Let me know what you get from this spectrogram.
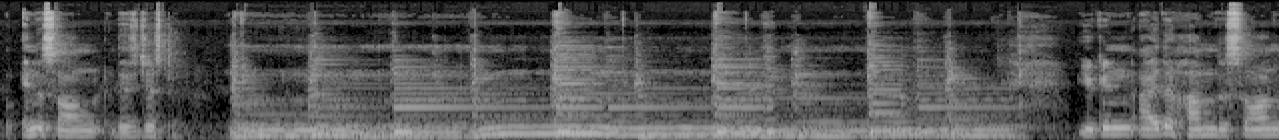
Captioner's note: humming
